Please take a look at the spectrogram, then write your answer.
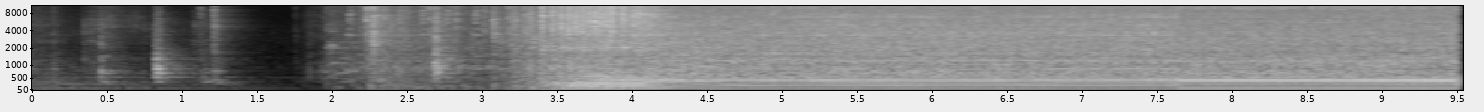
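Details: NorthStar 8000 PPG generator, 13 hp Honda GX390: a few pull-cord tugs with choke on, then a steady governed hum with no hunting, throttle set screw adjusted to about 61 Hz.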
